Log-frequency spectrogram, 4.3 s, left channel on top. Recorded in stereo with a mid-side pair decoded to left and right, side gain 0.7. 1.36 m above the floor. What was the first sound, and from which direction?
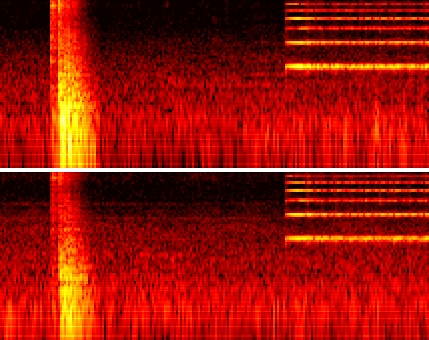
A door slam, 50° left.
